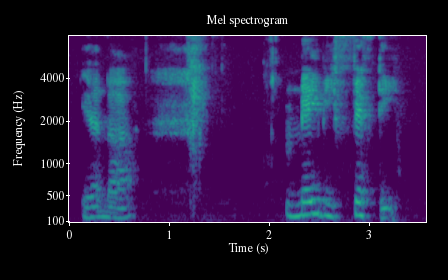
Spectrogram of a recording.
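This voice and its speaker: A woman's medium-pitched voice at a very slow pace. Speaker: relationship coach and healer. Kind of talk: personal testimony on a live stream. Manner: halting.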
